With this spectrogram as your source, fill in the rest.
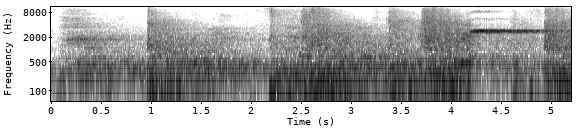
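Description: A volleyball is struck with sharp smacks in an echoing hall.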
